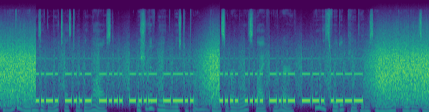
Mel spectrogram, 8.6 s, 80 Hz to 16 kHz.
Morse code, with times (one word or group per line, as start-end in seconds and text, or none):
0.7-3.9 FXBXZ
4.4-7.3 HHXGJ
